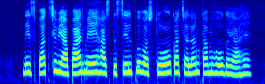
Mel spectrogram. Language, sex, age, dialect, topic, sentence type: Hindi, female, 18-24, Marwari Dhudhari, banking, statement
